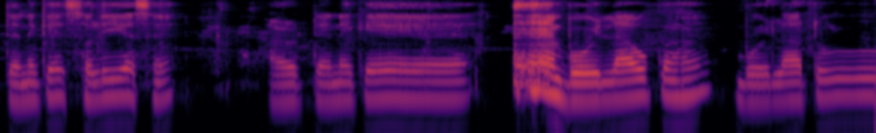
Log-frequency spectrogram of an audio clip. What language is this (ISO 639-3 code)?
asm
